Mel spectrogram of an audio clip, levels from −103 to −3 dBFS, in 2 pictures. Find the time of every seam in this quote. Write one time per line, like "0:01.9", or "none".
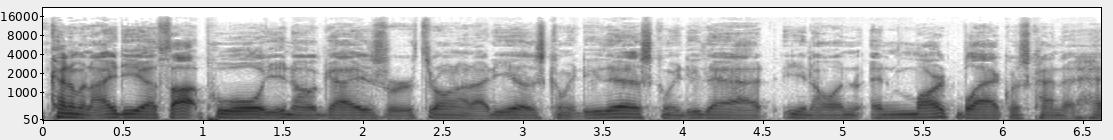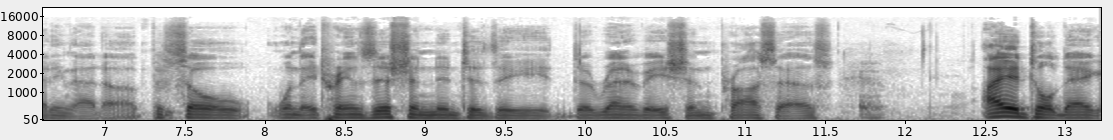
none

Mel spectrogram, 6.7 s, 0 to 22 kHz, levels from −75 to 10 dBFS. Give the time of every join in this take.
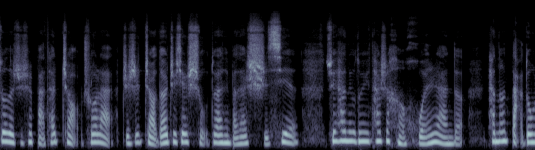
0:01.5

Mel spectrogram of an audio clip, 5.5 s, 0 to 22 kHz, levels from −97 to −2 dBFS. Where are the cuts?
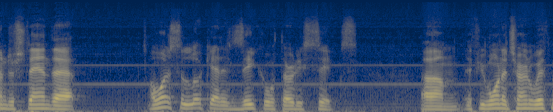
none

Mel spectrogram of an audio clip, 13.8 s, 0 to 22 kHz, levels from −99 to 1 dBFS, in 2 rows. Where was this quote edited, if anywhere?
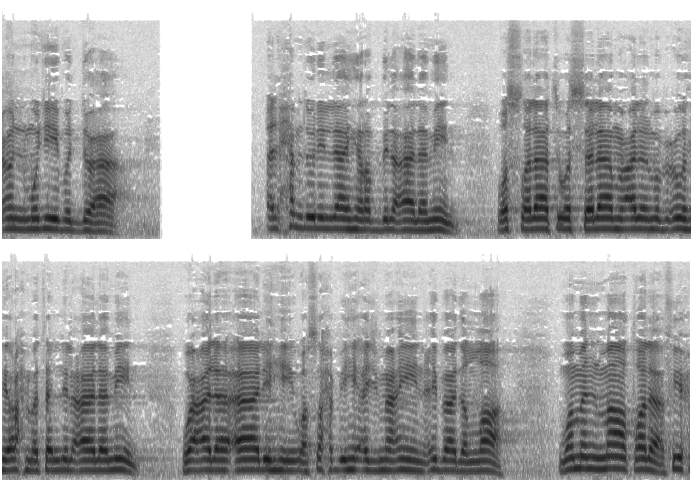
none

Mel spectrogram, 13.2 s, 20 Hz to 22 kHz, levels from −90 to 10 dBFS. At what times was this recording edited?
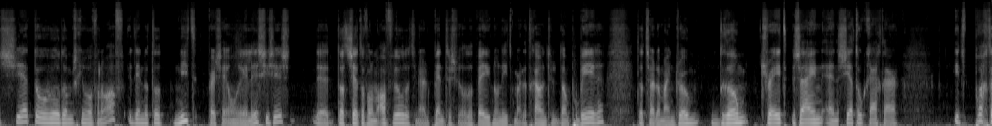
0:06.3
0:11.2

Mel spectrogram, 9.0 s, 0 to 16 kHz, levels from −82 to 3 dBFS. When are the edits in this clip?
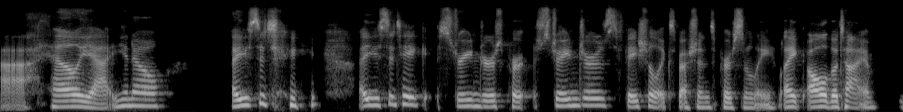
none

